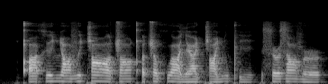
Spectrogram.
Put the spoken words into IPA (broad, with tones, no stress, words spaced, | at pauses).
qʼəː˨xɪː˦ʎɑː˧ vɪ˦cɑː˦˨ ʈ͡ʂɑː˧qʼɪ˧ʈ͡ʂɑ˧ xʷɑː˦˨lʲɑː˧ cɑ˨˦ʎu˦pʼi˨ | sə˞˧zɑ˦˨və˞˨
